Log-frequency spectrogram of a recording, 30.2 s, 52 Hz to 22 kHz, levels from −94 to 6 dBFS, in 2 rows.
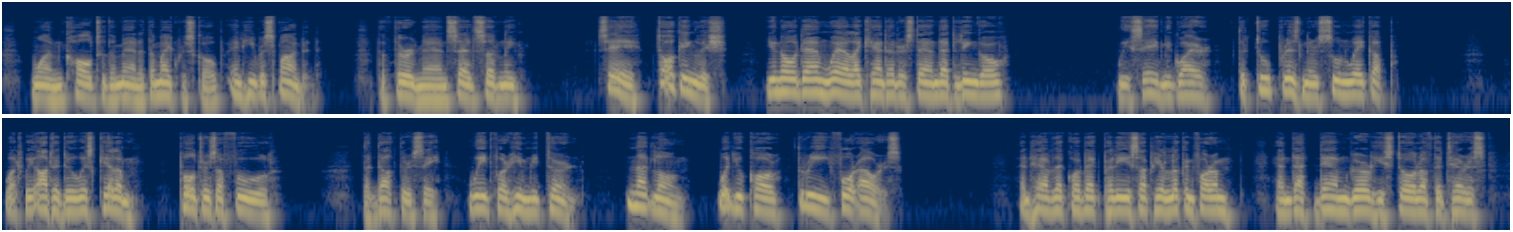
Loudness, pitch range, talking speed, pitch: -25 LUFS, 125-150 Hz, 160 wpm, 140 Hz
